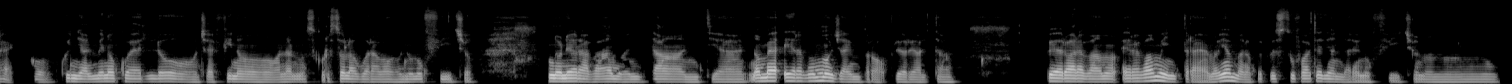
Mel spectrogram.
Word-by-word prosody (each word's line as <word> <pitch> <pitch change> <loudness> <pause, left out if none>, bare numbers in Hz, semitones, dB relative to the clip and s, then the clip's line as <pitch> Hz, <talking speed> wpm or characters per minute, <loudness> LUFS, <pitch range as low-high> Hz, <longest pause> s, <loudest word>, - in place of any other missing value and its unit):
Ecco, 110 -2 -10
quindi 140 0 +1
almeno 140 +2 +2
quello, 135 -3 -2
cioè 115 0 -6
fino 120 -2 -2
all'anno 115 - -3
scorso 140 - -4
lavoravo 120 -2 -2
in 120 - -4
un 125 - -2
ufficio. 125 - -6 0.7
Non 145 -1 +8
eravamo 130 -3 +2
in 120 -1 -4
tanti, 120 -2 -3
eh, 120 0 -4
no 150 - +4
ma 165 0 +7
eravamo 160 +1 +4
già 130 -4 -2
in 120 0 -3
proprio 115 +1 -7
in - - -3
realtà, 115 0 -7 0.9
però 145 -2 +6
eravamo 130 -2 +2
eravamo 155 +5 +4
in 135 -5 +3
3, - - -3
ma, 130 +4 0
io 175 - +6
m'ero 120 -8 -1
proprio 135 - -6
stufata 140 +1 -2
di 135 - +1
andare 120 - -4
in - - -2
ufficio, - - -10
non, 115 - -6
uhm 120 0 -7
125 Hz, 165 wpm, -23 LUFS, 120-140 Hz, 0.9 s, Non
